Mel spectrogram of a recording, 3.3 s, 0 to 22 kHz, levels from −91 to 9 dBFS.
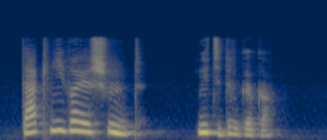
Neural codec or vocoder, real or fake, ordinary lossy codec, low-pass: codec, 16 kHz, 0.5 kbps, FunCodec, trained on Chinese and English, 25 frames a second; fake; none; 7.2 kHz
